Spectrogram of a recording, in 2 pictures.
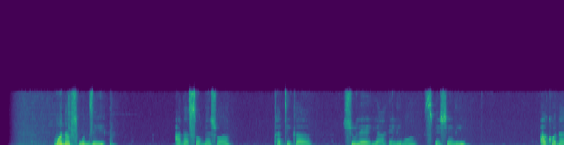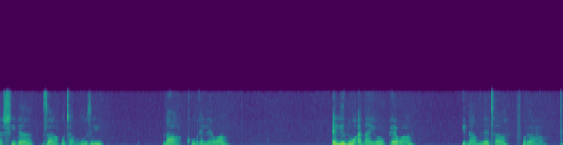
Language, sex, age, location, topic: Swahili, female, 18-24, Nairobi, education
